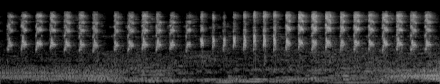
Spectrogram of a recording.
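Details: Long ngekek chatter from a fighter lovebird, used as a lure for baby lovebirds: a sustained stream of sharp, high, buzzy notes repeated steadily at a quick pace without a break.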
